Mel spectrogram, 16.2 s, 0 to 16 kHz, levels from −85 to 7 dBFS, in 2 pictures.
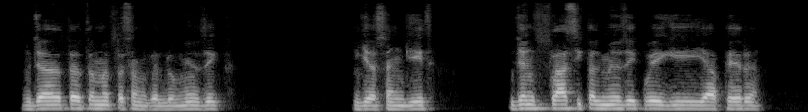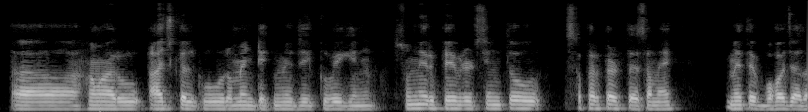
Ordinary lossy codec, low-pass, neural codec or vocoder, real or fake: AAC, 48 kbps; 14.4 kHz; none; real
